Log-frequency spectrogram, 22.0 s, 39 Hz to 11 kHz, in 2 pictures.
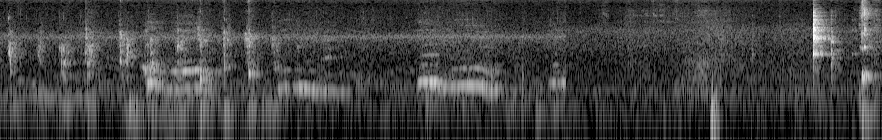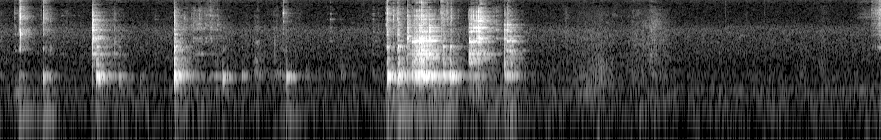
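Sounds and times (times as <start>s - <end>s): dishes and cutlery clinking: 11.6s - 14.8s, 15.8s - 17.6s.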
